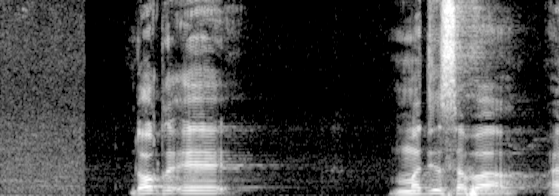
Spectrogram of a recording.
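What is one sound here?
A man speaks calmly through a microphone and loudspeakers, with some echo.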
